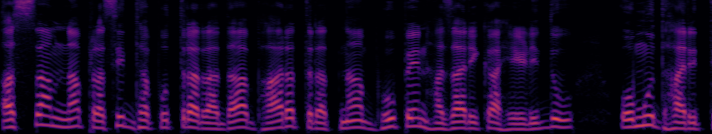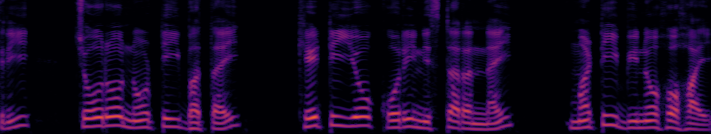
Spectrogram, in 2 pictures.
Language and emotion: Kannada, neutral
